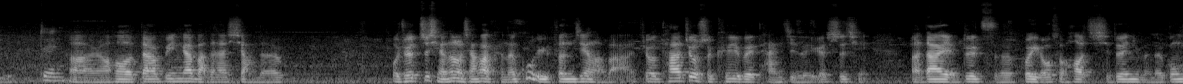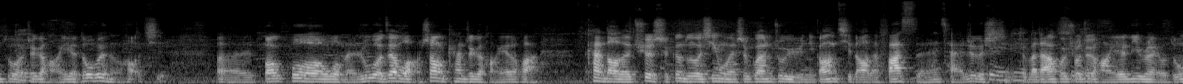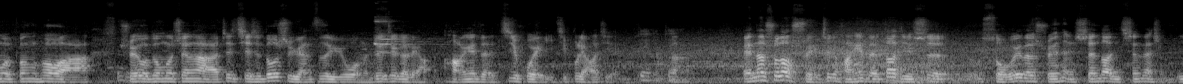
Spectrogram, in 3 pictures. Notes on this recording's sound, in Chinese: 把朋友约到咖啡馆来录制播客。在「土狗咖啡花鸟市场店」录制。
